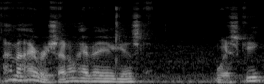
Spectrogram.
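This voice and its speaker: A man speaks with ordinary rises and falls in pitch as the room audibly echoes his voice. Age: 60s. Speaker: recovering alcoholic, video blogger. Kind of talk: personal video monologue. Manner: hesitant, many fillers.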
